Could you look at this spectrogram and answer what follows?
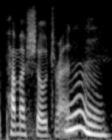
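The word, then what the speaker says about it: Pema Chödrön: scare you by Pemma Pem I want to pronounce it correctly Pemma Shodren and she's a Buddhist monk and um she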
